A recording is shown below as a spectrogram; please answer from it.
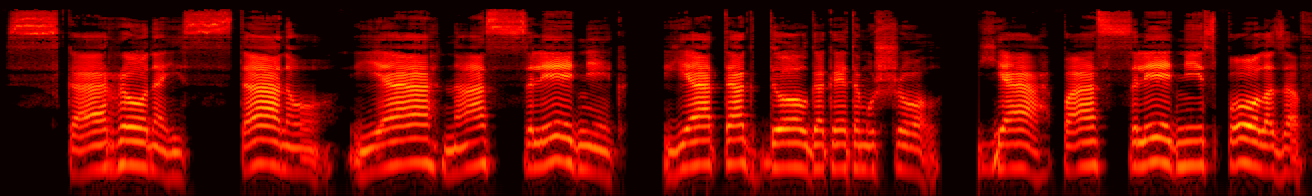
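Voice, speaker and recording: Woman playing a booming ancient serpent grandfather. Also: bright, forceful tone, clean tone, heavily acted. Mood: furious. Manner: slow, booming, commanding. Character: ancient serpent grandfather, menacing, power-hungry. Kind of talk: audiobook character voice.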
